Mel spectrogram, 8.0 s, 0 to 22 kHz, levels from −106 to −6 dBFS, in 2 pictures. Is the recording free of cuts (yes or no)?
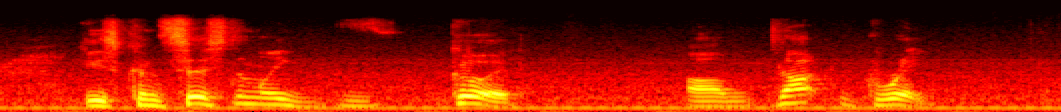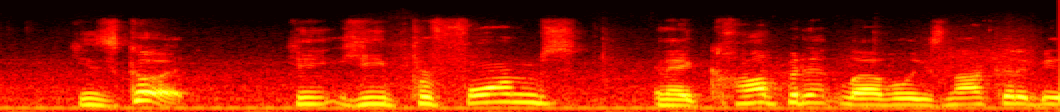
no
